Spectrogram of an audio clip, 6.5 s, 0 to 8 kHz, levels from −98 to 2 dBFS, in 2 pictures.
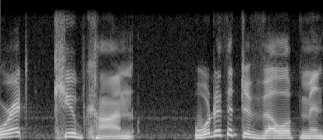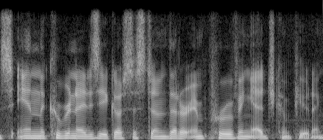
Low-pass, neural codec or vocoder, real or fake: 7.2 kHz; none; real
